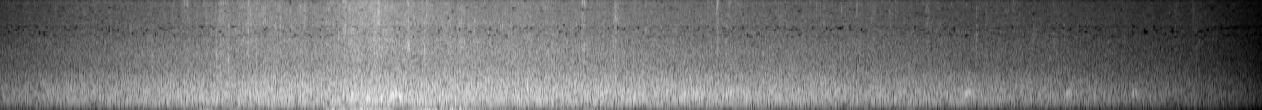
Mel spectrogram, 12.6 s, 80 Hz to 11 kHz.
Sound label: leaves rustle; ambient; Left 4 Dead 2; Source Engine; random amb sfx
